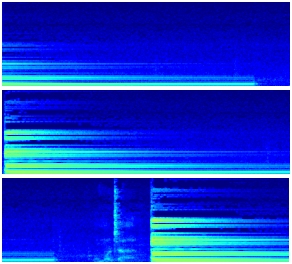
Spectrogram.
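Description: Open G string of an electric guitar plucked and left to ring while being tuned. The note is already ringing, is damped about three seconds in, and is plucked again half a second later. It is damped again near eight seconds and plucked once more about a second after that. It sits right on pitch, with the tuner showing G in the green.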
